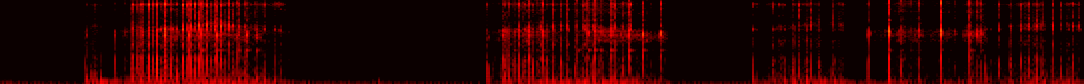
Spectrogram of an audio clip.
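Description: A thin wooden toothpick, held in long-nailed fingers, scratches and taps the mesh grilles of two small silver metal microphones. Three bursts of dense, rasping scratching with bright hiss are separated by quiet gaps. The last burst is broken up by sharp, clicky taps.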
